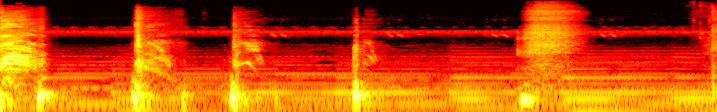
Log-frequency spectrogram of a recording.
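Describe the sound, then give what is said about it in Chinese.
A man coughing after drawing on a harsh, strong cigarette: five short, dry coughs spaced out in an uneven rhythm, with quiet gaps between them. “那辛辣的滋味入喉，令他不适地咳嗽了两声。”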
